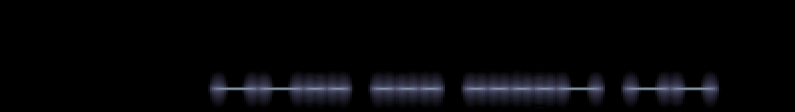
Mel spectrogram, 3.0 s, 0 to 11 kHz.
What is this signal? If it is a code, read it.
Morse code, heard as a keyed tone, about 28 wpm, 700 Hz. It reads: ZS4M
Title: DXCC-100 Call Signs - 4 Characters - Repeated 2x - 28wpm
